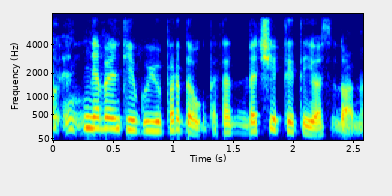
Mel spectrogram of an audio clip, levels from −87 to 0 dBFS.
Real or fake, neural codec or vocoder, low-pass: fake; vocoder, 22.05 kHz, 80 mel bands, Vocos; 7.2 kHz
